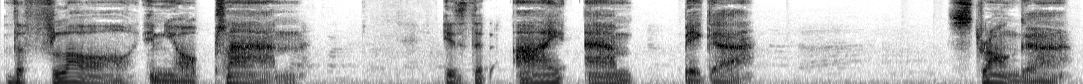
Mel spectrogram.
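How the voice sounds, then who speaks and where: Very slow, husky, menacing vampire. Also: male voice, low-pitched, sing-song, full character voice. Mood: cold taunting. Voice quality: breathy, gravelly, half-whispered. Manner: slow, deliberate, taunting, with long pauses. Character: sinister possessive male vampire villain, dominant and menacing. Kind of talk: roleplay audio drama.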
